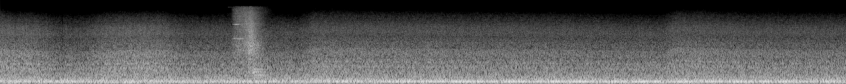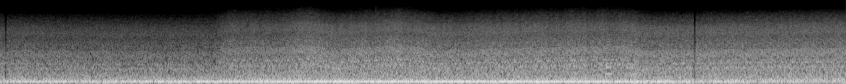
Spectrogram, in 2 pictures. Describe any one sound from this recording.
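Traffic rushes past on a busy road.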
